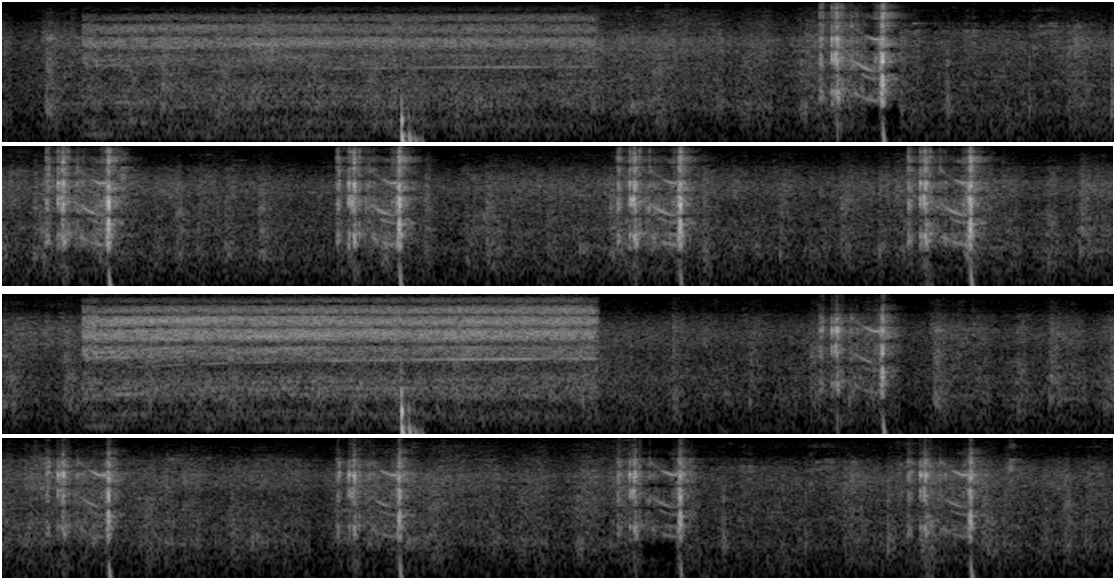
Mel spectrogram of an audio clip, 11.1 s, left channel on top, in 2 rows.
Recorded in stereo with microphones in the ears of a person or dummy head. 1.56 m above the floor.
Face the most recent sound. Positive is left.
turn(degrees=25)  # may be behind; listen again after turning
